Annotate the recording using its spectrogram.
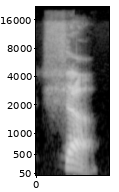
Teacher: तुमको तालो में जीव को सटा के बोलना है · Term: तालव्य श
